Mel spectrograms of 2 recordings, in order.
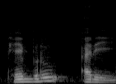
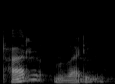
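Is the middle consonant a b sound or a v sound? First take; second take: b sound; v sound. First: The middle has a b followed by r. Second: The middle has r followed by a v sound. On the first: This is the English pronunciation. "बा में ये बा है, वा नहीं" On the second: This is the everyday Hindi form. "जिसको हम लोग कहते हैं"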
